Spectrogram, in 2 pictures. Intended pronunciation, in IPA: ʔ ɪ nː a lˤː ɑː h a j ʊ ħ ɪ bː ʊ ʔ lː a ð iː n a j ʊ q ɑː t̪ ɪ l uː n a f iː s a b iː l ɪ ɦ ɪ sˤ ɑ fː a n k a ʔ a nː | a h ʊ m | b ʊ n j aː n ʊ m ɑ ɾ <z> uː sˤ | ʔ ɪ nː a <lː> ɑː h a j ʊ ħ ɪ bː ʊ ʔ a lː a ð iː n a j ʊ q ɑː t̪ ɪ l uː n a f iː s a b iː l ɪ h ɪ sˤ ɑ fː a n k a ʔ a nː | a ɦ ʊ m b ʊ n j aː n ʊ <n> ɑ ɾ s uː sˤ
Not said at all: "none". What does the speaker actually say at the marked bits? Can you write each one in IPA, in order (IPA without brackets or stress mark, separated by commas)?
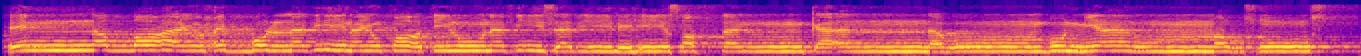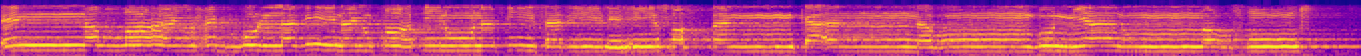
s, lː, m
